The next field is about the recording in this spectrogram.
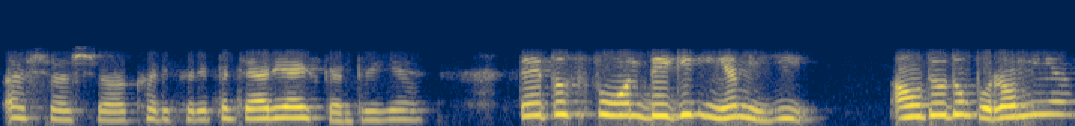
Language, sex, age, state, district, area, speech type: Dogri, female, 18-30, Jammu and Kashmir, Udhampur, rural, conversation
